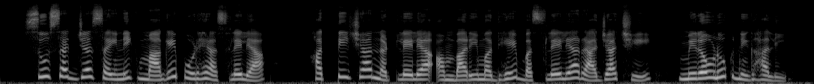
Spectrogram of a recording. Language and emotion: Marathi, neutral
